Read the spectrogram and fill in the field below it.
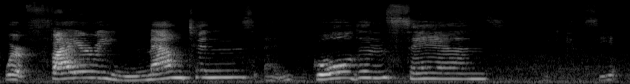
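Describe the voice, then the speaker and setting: With a high, slightly bright voice, a woman teacher gives an animated, extremely slow reading of a rhyming children's picture book. She lingers on key words and adds little asides for dramatic effect. Faint noise and roomy echo come through the distant mic.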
